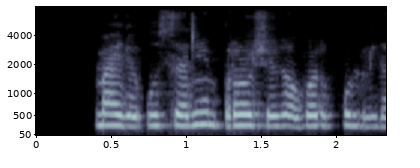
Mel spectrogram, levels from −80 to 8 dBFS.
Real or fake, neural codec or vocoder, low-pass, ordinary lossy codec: fake; codec, 16 kHz, 16 kbps, FunCodec, trained on LibriTTS, 50 frames a second; 7.2 kHz; AAC, 32 kbps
